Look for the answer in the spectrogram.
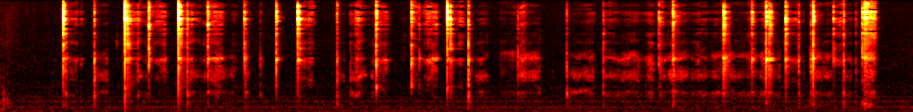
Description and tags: Stirring Tea
Stirring hot tea in mug with spoon.
stir, mug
